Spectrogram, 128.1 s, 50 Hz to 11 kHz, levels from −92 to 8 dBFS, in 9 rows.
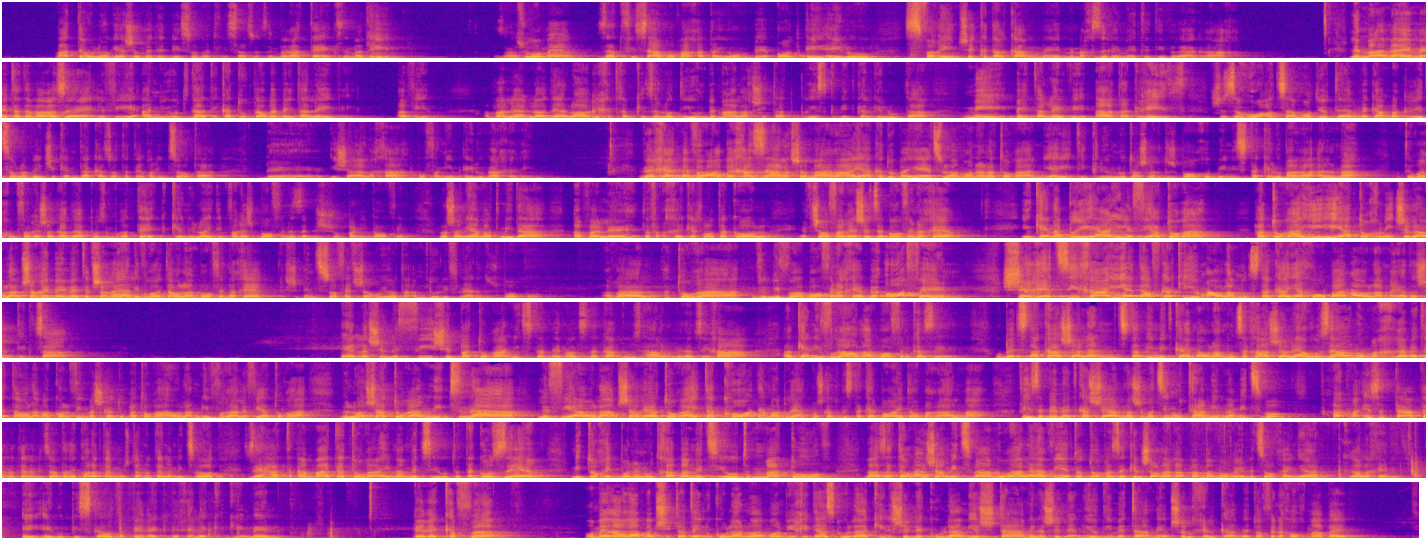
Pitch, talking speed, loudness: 170 Hz, 145 wpm, -15 LUFS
